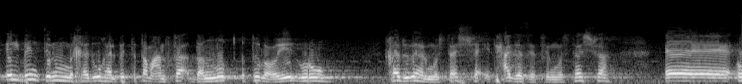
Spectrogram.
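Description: Egyptian male preacher, storytelling sermon, higher-pitched voice, tinny lo-fi sound in an echoing hall. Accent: Egyptian Arabic. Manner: acts out the people in his stories with rising voice, call-and-response pauses. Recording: tinny phone-like sound in a long-reverb hall.

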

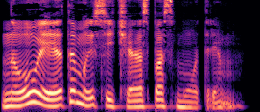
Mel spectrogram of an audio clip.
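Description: A woman voicing a cranky, lecherous old male magic appraiser, talking slowly with a grumbling, testy manner. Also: medium pitch, animated, a bit bright, dry recording, studio quality, close to an everyday voice.

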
